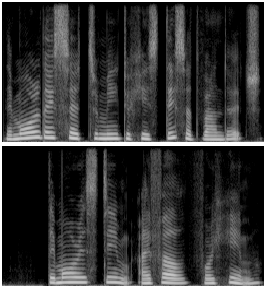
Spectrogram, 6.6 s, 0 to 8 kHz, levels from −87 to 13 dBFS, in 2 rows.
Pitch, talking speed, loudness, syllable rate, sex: 235 Hz, 145 wpm, -15 LUFS, 3.6 syllables/s, female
